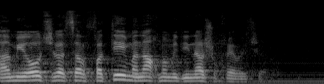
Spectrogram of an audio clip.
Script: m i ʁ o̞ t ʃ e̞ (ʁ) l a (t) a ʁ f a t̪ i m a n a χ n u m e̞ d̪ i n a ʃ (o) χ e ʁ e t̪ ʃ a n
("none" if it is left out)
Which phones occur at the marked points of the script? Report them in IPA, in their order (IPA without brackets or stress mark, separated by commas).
none, t͡s, o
